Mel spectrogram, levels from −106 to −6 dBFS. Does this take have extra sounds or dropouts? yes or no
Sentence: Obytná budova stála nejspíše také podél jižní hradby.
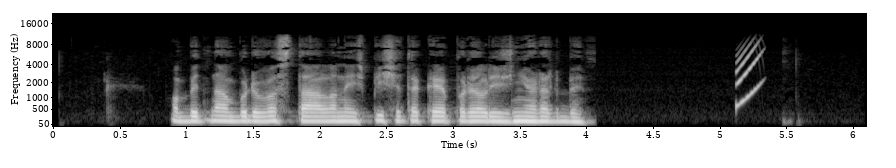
yes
